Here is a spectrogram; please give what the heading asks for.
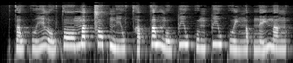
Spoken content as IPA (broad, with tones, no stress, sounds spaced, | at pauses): t̪ ɐ˨˧ w kʷ iː˨˥ l o˨˥ w t̪ ɔː˥ m ɐ˥ t̚ t͡s ɔː˥ p̚ ŋ iː˨˧ w t̪ʰ ɐ˨ p̚ t̪ ɐ˥ w ŋ o˨ w p iː˥ w kʷ ɐ˧ ŋ p iː˥ w kʷ e˨ j ŋ ɐ˨ p̚ n̪ e˨˥ j n̪ ɐ˧ ŋ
